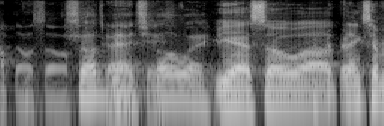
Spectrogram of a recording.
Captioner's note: chuckle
